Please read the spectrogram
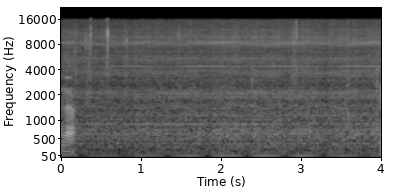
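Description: Steady low hum with an even background hiss: room tone.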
